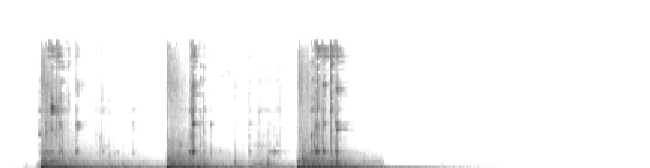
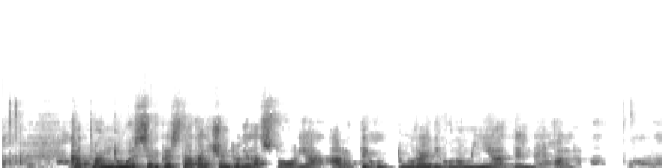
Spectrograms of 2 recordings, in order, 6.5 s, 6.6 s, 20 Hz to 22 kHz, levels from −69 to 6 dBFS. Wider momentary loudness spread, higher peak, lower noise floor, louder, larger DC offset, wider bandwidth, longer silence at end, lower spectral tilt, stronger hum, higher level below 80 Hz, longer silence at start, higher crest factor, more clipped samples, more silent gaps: about the same, 16 LU vs 17 LU; about the same, 0 dBFS vs -2 dBFS; first, -74 dBFS vs -37 dBFS; second, -20 LUFS vs -16 LUFS; neither; first, 17 kHz vs 9.4 kHz; first, 2.6 s vs 0 s; about the same, -6 dB/octave vs -6.5 dB/octave; neither; first, -30 dBFS vs -54 dBFS; first, 0.4 s vs 0 s; first, 22 dB vs 16 dB; neither; neither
